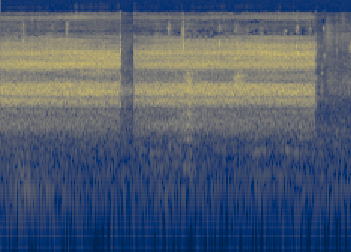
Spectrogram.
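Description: A baby cockatiel gives a continuous harsh, buzzy begging call while being fed.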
